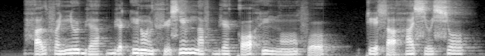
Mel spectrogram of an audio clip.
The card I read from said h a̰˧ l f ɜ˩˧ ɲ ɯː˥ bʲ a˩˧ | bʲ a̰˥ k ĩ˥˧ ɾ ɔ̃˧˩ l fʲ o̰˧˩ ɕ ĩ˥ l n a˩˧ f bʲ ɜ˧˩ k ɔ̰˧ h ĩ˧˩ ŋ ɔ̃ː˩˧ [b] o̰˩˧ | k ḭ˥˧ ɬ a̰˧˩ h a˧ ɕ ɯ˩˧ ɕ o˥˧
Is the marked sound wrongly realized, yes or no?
yes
